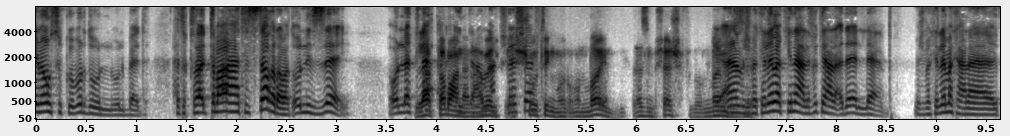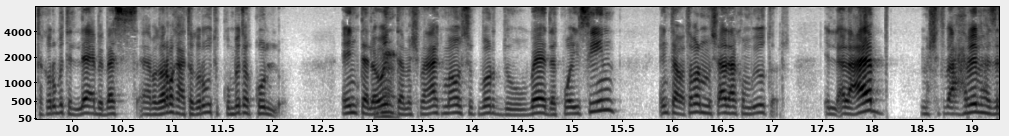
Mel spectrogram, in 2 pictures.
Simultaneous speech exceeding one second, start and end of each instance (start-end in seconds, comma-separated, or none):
3.8-5.0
